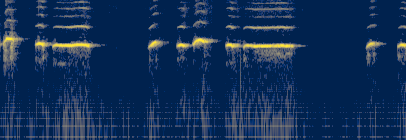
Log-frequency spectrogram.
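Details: A pet cockatiel, male, whistles a phrase of rising short notes and a long flat tone, repeats it after a pause, then adds two brief notes.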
